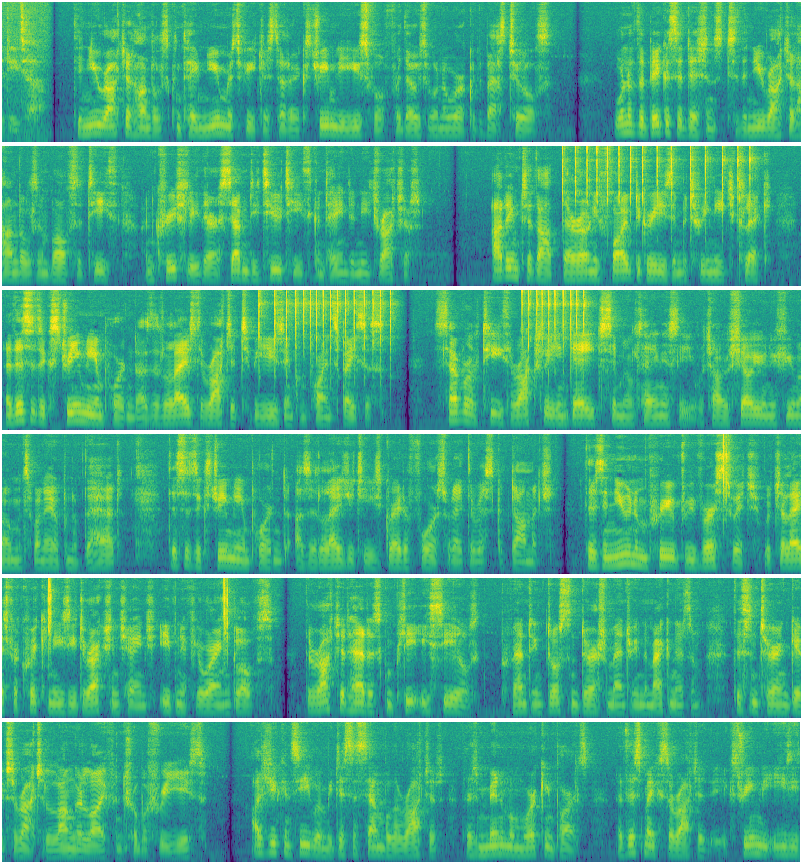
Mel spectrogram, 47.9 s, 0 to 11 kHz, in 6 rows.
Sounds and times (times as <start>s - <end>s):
Speech: 0.0s - 12.2s, 12.9s - 47.9s.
